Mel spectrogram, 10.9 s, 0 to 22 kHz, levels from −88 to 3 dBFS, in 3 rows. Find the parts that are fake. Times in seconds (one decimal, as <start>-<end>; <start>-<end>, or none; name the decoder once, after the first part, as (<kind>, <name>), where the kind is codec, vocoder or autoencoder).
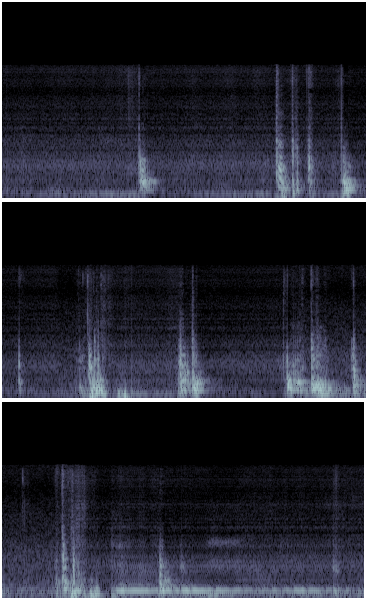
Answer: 0.0-4.2 (codec, ZipCodec); 4.7-6.6; 8.0-10.9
